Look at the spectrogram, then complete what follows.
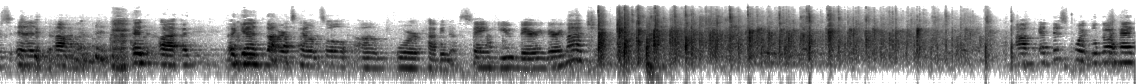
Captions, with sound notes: And again, the arts council, for having us. Thank you very, very much! (applause)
